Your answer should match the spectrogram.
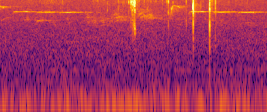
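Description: A few light ticks of a knife blade being set on the cut end of an upright wooden stake, ready for batoning, over faint forest ambience. Two thin, steady, high whistling notes come and go, one early and one near the end.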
